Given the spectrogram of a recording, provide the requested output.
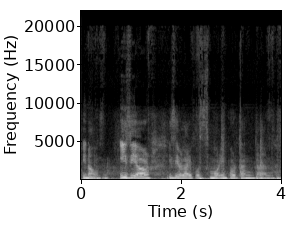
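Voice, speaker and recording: A woman with a Polish accent at a moderate pace amid noticeable background noise. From Poland. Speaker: family vlogger. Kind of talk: casual vlog talk to camera. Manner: conversational, with fillers.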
